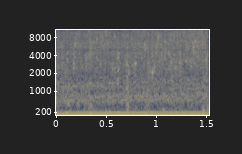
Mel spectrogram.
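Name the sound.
water from koi tank pump pouring out of shower outlet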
